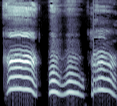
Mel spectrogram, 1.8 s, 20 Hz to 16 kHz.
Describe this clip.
A 3 grunt loop of female sounding gibberish.
The individual grunts are available too so you can create your own loops.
